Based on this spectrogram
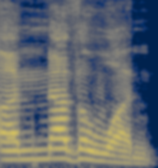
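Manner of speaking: big, loud hype DJ call voice. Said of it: "In my best [name] voice".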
